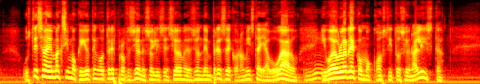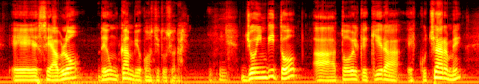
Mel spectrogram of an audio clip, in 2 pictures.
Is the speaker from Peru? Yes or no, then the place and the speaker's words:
yes; Lima, Peru; born there; Yo nací acá, en los Barrios Altos, en una casa con techos muy altos.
